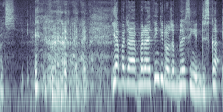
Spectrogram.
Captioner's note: laughter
